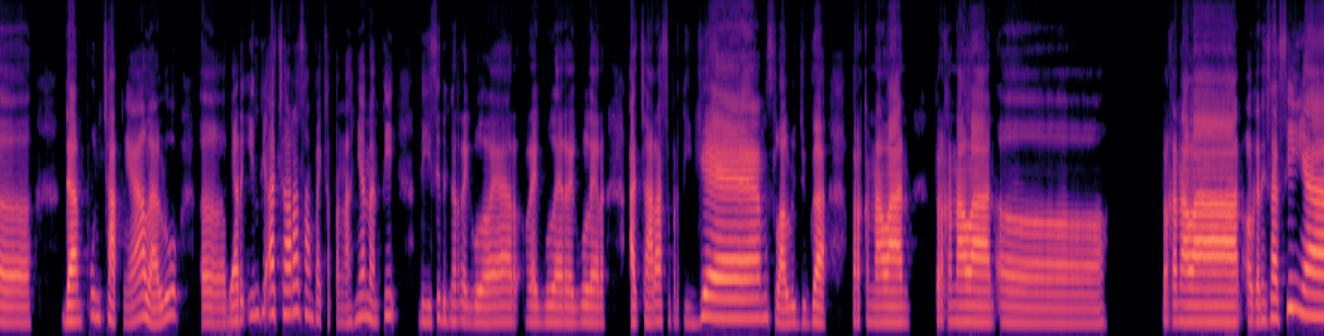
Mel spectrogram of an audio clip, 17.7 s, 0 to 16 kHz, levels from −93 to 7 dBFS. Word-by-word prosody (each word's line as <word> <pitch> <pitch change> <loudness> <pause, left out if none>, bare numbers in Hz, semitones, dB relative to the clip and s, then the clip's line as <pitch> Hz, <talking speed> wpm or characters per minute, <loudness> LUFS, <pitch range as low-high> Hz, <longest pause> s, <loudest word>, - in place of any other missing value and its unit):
eee, 170 -1 -1 0.4
dan 185 0 +4
puncaknya 210 -2 -2
lalu, 200 +8 -1 0.3
eee, 165 -1 -3
dari 185 +2 0
inti 255 +3 -10
acara 265 +1 +1
sampai 235 -6 -7
ke 185 - -17
tengahnya 175 +6 -7
nanti 205 +4 -7 0.3
diisi 180 +1 -10
dengan 185 -1 -9
reguler 175 0 -2 0.2
reguler-reguler 170 -1 -3 0.4
acara 175 +2 0
seperti 175 -3 -18
games, 215 0 +4
lalu 160 +1 0
juga 170 +1 0 0.4
perkenalan 170 -1 +2 0.3
perkenalan, 180 -1 +3
eee, 160 -2 -3 0.8
perkenalan 180 -1 +5 0.2
organisasinya, 215 - +1
180 Hz, 90 wpm, -22 LUFS, 170-205 Hz, 0.8 s, perkenalan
